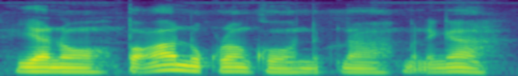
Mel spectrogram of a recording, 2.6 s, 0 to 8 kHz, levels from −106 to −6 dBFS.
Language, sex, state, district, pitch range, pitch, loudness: Garo, male, Meghalaya, West Garo Hills, 110-125 Hz, 120 Hz, -19 LUFS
